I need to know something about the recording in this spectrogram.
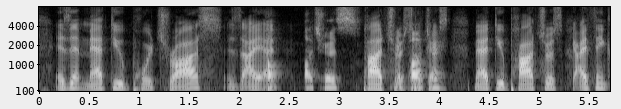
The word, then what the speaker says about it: Poitras: And then you have, how do you pronounce, is it Matthew Poitras? Poitras, okay.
